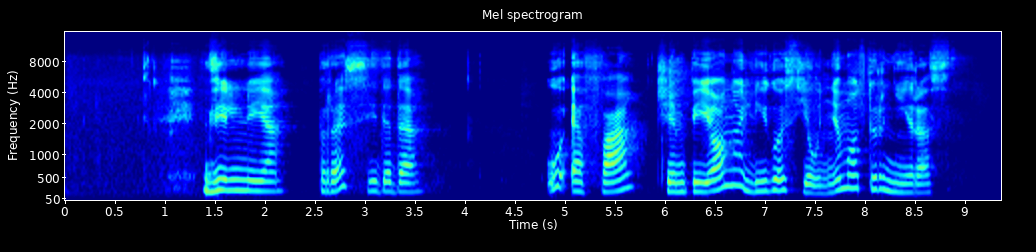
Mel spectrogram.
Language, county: Lithuanian, Alytus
